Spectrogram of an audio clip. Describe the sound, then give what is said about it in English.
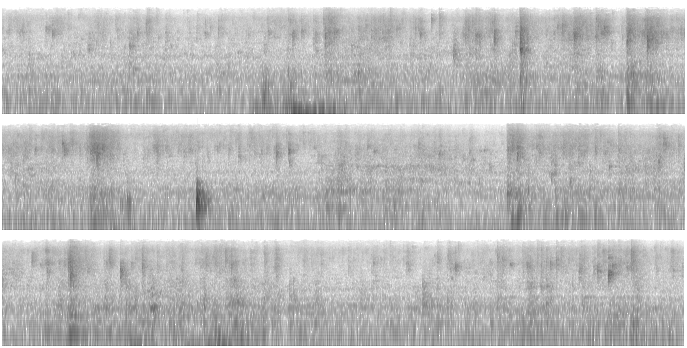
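Water runs while someone washes their belly, a quiet, continuous splashing hiss broken by scattered drips and small splashes throughout, with no talking. “I'm just washing my belly.”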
